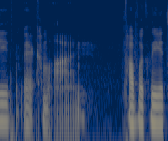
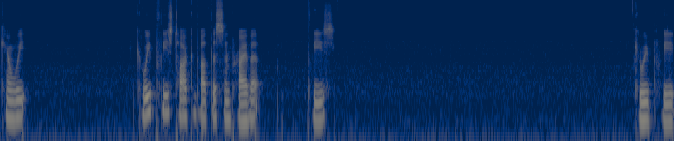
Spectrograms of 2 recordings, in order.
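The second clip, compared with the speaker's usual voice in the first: tearful voice, crying while talking; 3 semitones higher, 3 dB quieter than usual. Pleading on stream with someone to talk in private, crying while talking. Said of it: "I'm crying on f-, stream".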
